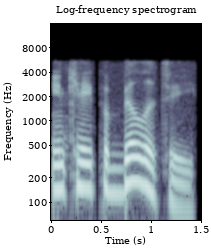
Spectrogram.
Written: incapability

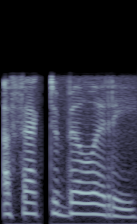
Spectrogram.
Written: affectability

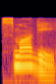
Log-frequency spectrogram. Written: smoggy

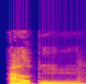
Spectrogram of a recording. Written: outen

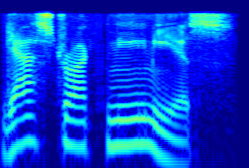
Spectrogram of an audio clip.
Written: gastrocnemius

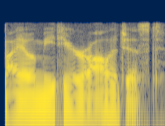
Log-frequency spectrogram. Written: biometeorologist

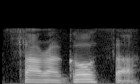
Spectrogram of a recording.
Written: Zaragoza

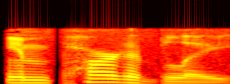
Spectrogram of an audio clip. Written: impartibly

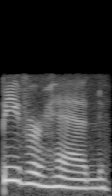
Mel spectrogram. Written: Beaverhead Mountains

